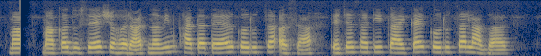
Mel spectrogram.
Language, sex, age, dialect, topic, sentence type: Marathi, female, 18-24, Southern Konkan, banking, question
